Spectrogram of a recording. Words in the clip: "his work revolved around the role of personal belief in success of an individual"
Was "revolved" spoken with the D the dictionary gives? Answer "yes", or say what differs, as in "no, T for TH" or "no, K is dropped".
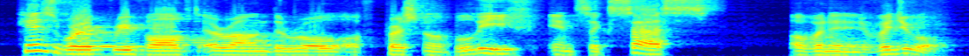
yes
